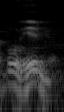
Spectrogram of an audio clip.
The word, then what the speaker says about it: boêmio: A vogal I sai mais fraquinha, né? Aqui ó, na pronúncia, e a vogal O vai lá para cima na pronúncia, ela sai mais forte, né?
